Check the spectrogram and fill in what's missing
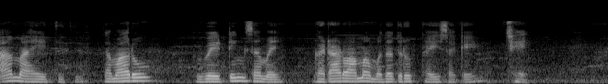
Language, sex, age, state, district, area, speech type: Gujarati, male, 18-30, Gujarat, Kheda, rural, spontaneous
